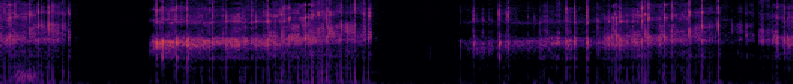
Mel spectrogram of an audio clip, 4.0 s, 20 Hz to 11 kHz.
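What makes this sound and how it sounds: A hand-sized rainbow fidget slug toy with hollow, segmented hard-plastic sections is held in one hand and scratched and tapped with fingertips and nails, making the segments click. Dense, bright scratching and rapid clicking centered around 2 kHz comes in three bursts separated by short near-silent pauses, with the longest stretch at the end.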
